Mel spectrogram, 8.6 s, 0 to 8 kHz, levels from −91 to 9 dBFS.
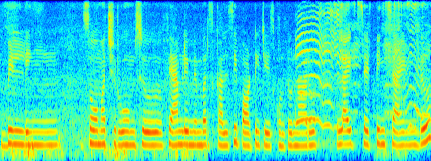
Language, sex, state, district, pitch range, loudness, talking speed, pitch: Telugu, female, Andhra Pradesh, Guntur, 200-215 Hz, -16 LUFS, 90 wpm, 210 Hz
